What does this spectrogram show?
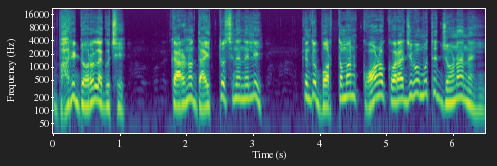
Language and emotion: Odia, fearful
